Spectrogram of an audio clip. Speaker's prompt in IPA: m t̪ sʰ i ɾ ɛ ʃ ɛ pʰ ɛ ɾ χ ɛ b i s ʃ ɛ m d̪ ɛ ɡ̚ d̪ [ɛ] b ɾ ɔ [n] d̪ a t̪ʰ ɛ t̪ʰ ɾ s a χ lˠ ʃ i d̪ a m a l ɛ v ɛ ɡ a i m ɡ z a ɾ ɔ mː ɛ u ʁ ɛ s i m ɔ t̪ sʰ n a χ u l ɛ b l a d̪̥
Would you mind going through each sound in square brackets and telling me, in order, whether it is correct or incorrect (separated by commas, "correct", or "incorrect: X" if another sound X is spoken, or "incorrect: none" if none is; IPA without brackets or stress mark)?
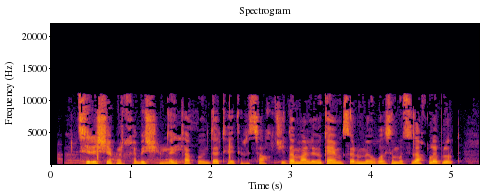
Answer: incorrect: a, correct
